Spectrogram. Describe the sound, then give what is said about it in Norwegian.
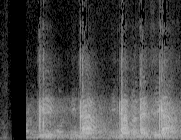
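A large crowd of supporters of Catalonia breaking away from Spain clapping and singing over the result of the independence referendum: a loud, dense roar of voices with repeated sharp clapping accents, starting abruptly after a brief moment of silence. “Tilhengere av å bryte ut av Spania klapper og synger frem resultatet av gårsdagens folkeavstemning.”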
